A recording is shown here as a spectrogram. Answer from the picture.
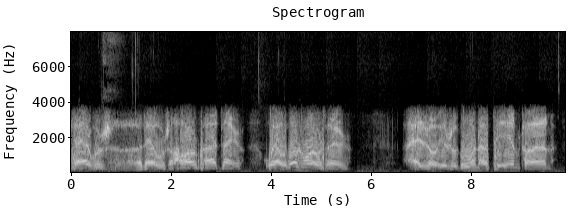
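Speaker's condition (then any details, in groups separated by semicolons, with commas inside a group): Deafness; also blind, age 99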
